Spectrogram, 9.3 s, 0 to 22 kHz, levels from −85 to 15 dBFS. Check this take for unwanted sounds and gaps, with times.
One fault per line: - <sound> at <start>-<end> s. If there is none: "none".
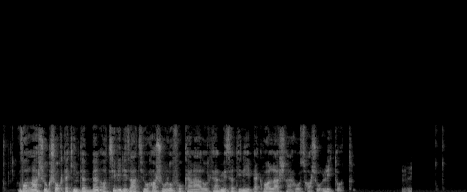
- laugh at 8.0-8.2 s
